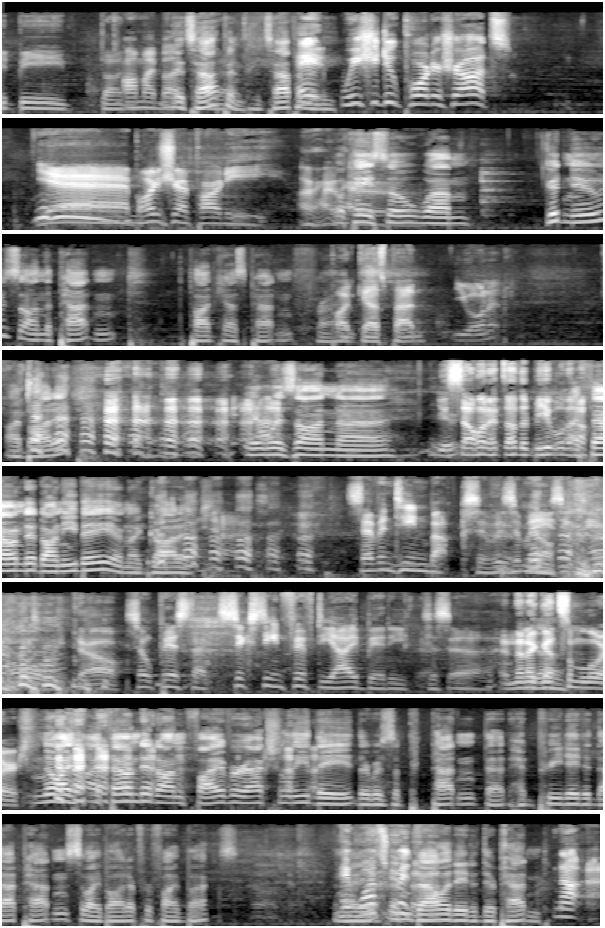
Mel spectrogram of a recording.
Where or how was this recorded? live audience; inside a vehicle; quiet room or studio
live audience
